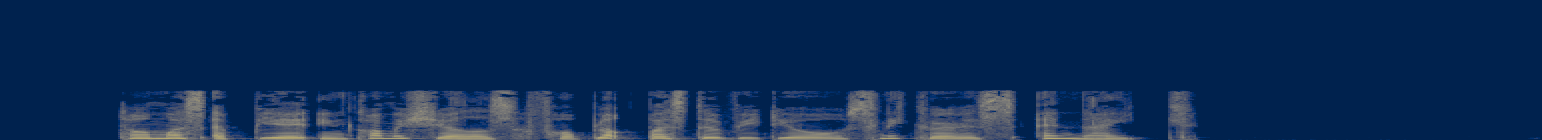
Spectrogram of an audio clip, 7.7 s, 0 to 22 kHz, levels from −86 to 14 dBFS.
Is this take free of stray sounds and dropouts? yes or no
yes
